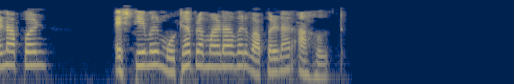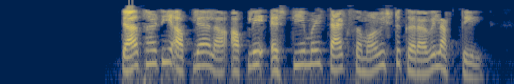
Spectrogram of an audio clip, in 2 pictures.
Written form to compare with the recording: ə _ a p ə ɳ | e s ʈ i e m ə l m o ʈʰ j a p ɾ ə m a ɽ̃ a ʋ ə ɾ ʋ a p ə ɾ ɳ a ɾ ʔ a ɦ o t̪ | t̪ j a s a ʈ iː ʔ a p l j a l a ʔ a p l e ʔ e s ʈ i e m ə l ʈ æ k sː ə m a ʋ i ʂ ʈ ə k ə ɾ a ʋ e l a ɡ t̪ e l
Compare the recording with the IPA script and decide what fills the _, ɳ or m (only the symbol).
ɳ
